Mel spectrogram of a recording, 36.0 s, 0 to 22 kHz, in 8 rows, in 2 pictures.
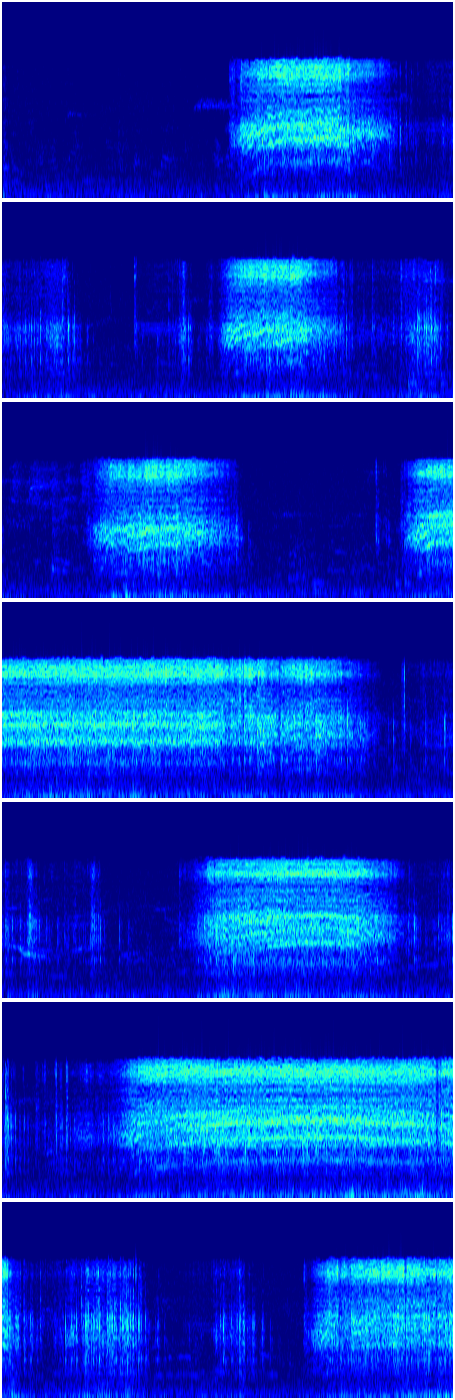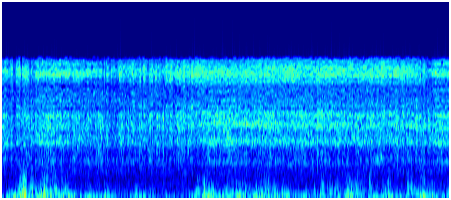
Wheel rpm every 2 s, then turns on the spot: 0, 70, 10, 40, 20, 60, 30, 150, 80, 10, 90, 30, 130, 110, 10, 100, 160, 160.
4-6 8-10 22-24 28-30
